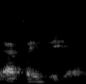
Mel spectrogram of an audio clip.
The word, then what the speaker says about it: Fado: Anybody have you ever heard Fado? It's spelled F-A-D-O. Looks like Fado, but it's Portuguese is pronounced Fado.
